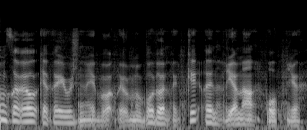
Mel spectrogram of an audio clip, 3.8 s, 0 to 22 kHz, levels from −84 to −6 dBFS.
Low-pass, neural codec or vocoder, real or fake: 9.9 kHz; autoencoder, 22.05 kHz, a latent of 192 numbers a frame, VITS, trained on many speakers; fake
